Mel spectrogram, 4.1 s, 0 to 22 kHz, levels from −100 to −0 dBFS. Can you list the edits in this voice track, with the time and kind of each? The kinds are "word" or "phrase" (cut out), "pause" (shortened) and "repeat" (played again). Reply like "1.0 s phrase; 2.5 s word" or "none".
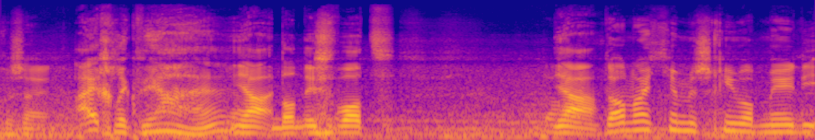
1.4 s word; 1.7 s word; 3.0 s word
